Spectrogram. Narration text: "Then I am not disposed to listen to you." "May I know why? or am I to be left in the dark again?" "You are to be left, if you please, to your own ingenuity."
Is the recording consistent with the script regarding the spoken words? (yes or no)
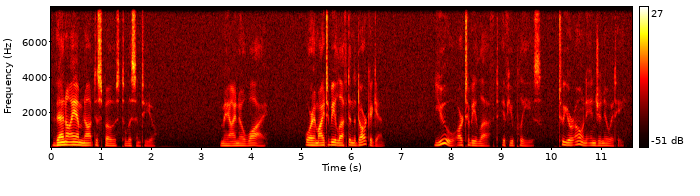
yes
